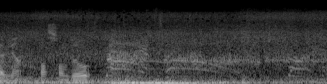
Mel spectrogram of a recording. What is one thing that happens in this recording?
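A heavy blast rumbles.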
